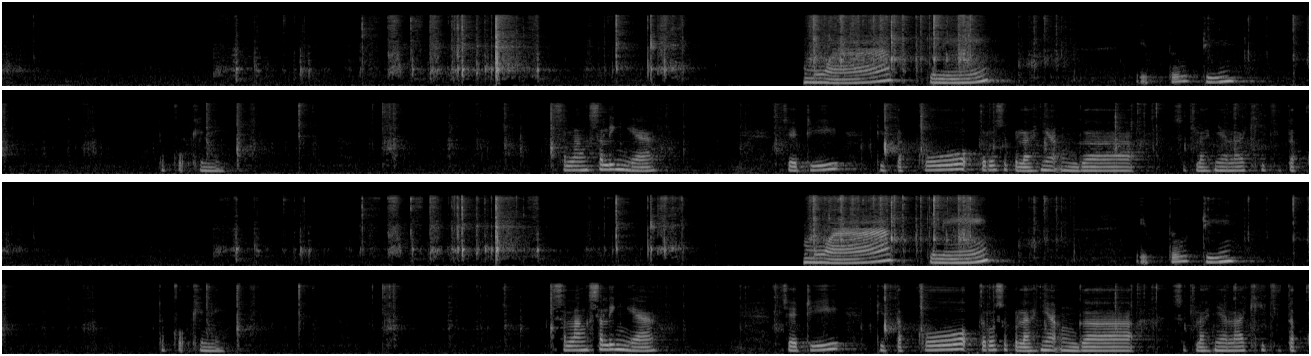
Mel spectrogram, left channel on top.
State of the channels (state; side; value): normal; both; correlation 0.70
